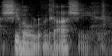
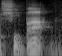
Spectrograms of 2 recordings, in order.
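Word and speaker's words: shiboridashi: up the pronunciation, and it's shibo. I was saying shiba.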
